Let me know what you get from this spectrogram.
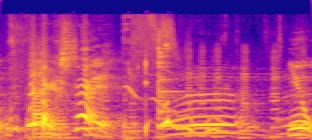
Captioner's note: crying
